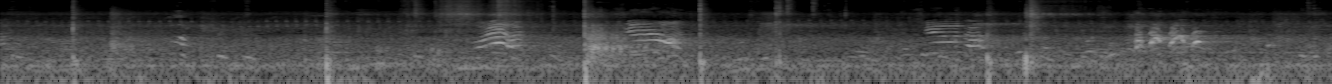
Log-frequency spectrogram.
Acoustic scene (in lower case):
park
